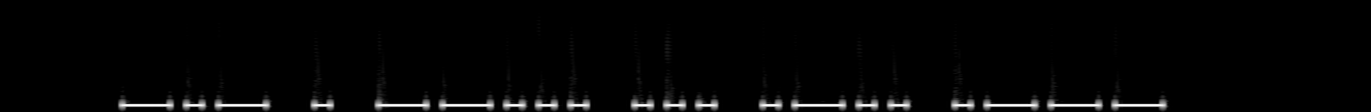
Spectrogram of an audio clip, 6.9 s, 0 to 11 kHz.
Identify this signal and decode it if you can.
Morse code, heard as a keyed tone, about 16 wpm, 700 Hz. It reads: KE7SLJ
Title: USA Call Signs - 6 Characters - Repeated 3x - 15wpm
